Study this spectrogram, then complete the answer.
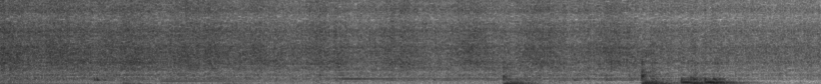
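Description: Chicken pieces fry in mustard oil on high flame, a low steady sizzle broken by a few louder clattering stirs or pan knocks near the end.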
